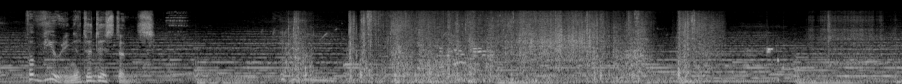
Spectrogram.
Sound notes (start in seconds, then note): 2.2 compelling music; 3.4 scraping and thumping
